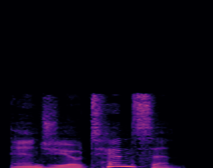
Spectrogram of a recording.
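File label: "angiotensin", British English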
